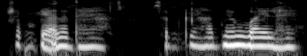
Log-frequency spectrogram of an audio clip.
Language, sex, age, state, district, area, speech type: Hindi, female, 45-60, Uttar Pradesh, Pratapgarh, rural, spontaneous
